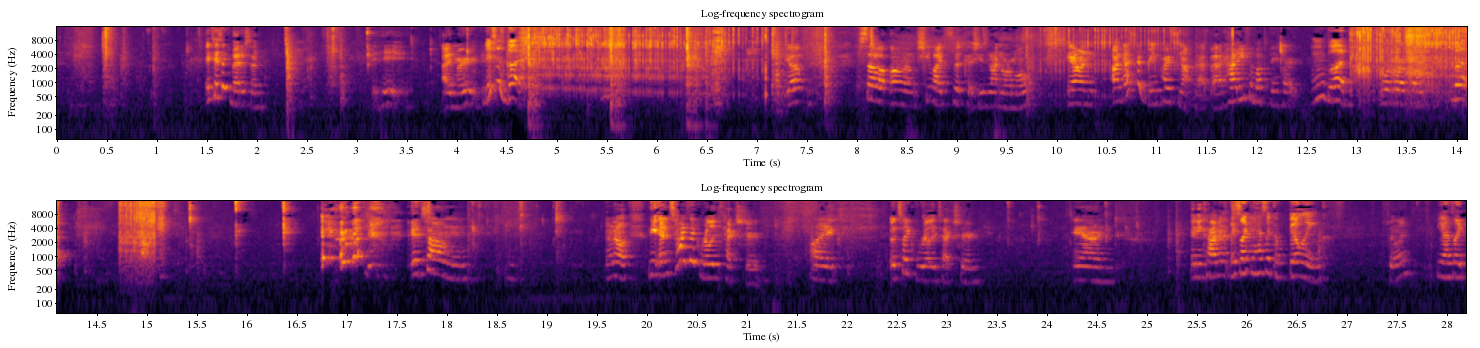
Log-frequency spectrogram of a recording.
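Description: Girls' voices and laughter, with two longer bursts of loud laughter or giggling, the first about five seconds in and the second about thirteen seconds in.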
